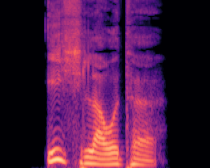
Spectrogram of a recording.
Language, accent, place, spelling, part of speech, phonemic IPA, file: German, Germany, Berlin, Ichlaute, noun, /ˈʔɪçˌlaʊ̯tə/, De-Ichlaute.ogg
- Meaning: nominative/accusative/genitive plural of Ichlaut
